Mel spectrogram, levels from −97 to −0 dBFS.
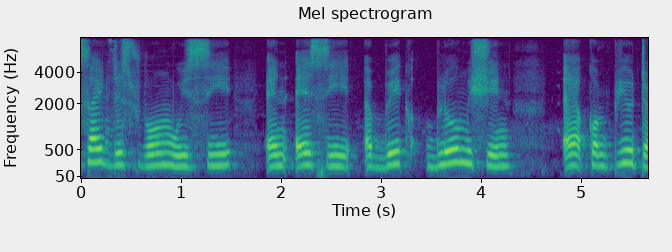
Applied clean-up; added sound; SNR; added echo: neural mask model Resemble Enhance denoiser.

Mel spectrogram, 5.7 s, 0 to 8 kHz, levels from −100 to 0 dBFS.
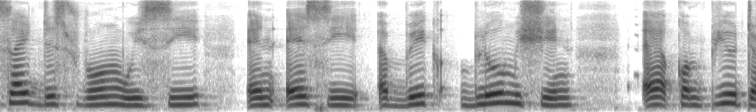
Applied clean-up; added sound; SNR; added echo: none; none; none; none.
